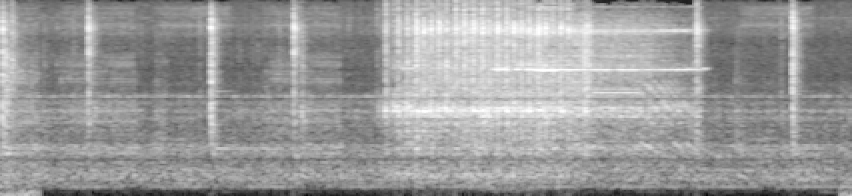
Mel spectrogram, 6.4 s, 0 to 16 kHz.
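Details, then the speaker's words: Sony EV-S9000E/EV-S7000 video recorder: sharp plastic ticking about once a second over the mechanism whir during fast forward and eject, then aborting; the cause is a split supply and/or take-up spool from plastic shrinkage. "we can hear the ticking noise during eject 2. the cause is either the supply spool or the take-up spool or both are split"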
